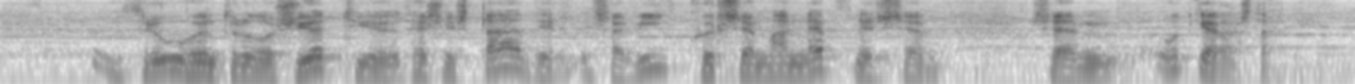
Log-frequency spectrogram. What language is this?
Icelandic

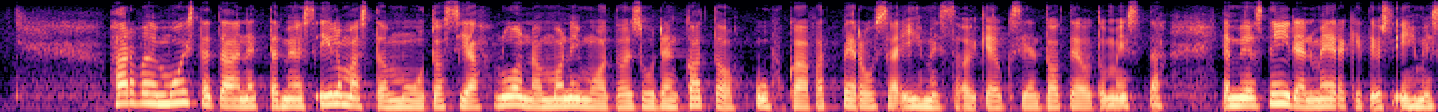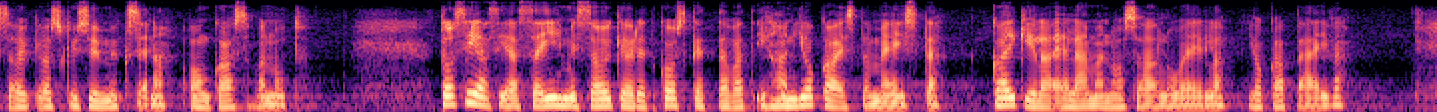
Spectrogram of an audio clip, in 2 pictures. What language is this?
Finnish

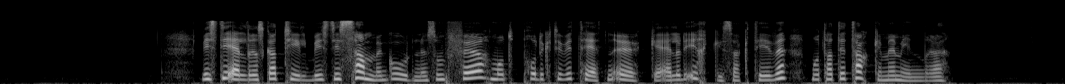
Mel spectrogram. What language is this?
Norwegian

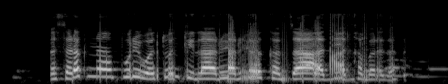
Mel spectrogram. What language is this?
Pashto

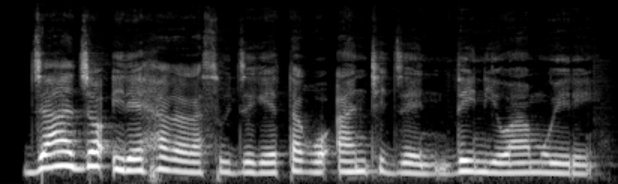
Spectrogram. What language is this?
Kikuyu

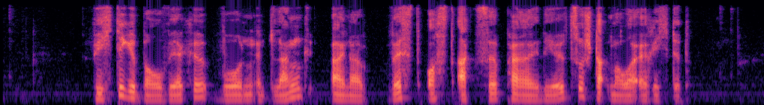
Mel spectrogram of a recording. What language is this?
German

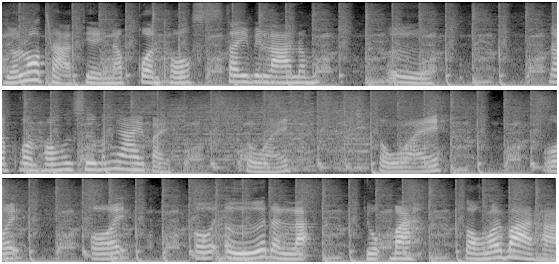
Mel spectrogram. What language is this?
Thai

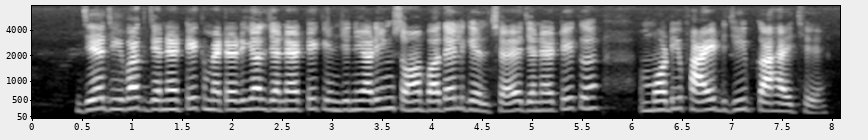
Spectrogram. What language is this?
Maithili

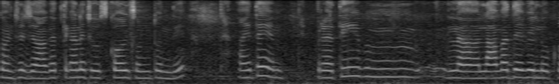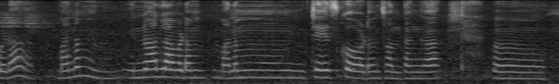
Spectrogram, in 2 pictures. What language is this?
Telugu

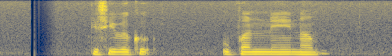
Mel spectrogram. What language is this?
Sinhala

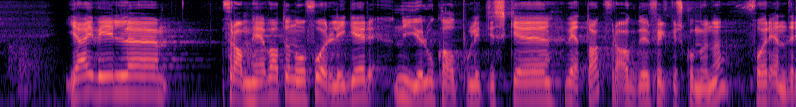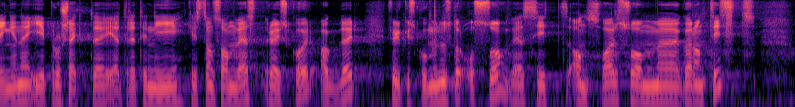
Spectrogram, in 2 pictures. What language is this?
Norwegian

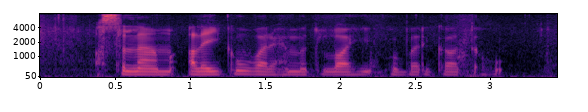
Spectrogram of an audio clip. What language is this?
Kashmiri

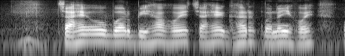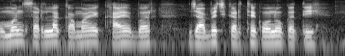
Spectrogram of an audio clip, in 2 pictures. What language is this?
Chhattisgarhi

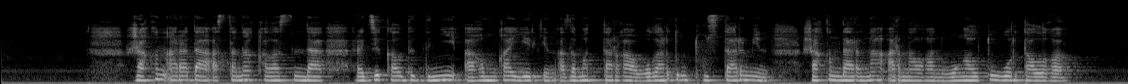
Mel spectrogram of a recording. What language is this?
Kazakh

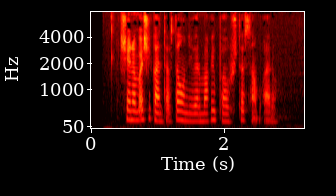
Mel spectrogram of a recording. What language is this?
Georgian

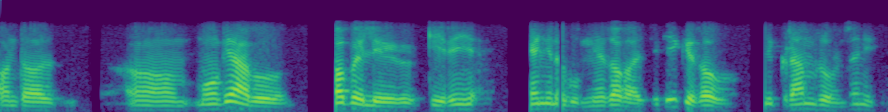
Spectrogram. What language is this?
Nepali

